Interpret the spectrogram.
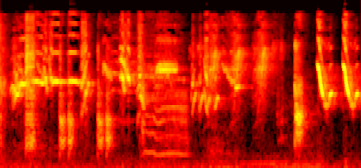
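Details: Varied black-winged myna song used to tutor young birds, with 'tembakan' fills: drawn-out whistles, scratchy warbles, a low gliding note and two sharp rising chirps at the end.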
